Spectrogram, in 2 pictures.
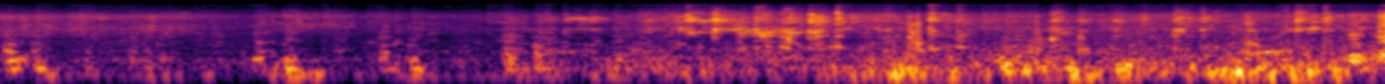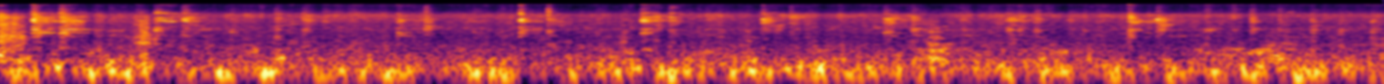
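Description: Passenger coach of a moving train heard from inside: steady rumble of the running gear with rattling and clatter of wheels on the track, growing louder about three seconds in.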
